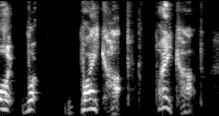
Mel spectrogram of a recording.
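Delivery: very high-pitched calling voice. Voicing a guard who slaps a sleeping guard awake: guard waking a sleeper. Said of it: "and they're like".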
